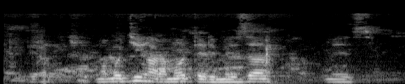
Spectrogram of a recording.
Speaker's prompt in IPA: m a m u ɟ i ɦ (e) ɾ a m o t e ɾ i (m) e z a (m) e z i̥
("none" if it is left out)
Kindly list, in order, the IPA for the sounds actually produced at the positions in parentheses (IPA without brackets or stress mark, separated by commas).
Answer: a, m, m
